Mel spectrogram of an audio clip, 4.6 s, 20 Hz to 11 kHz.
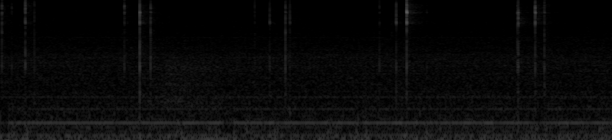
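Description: Seashells are tapped by hand, giving about 13 sharp, bright clicking taps that come in small, irregular clusters. Each tap is very short with almost no ring, heard over a quiet, steady low hum.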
